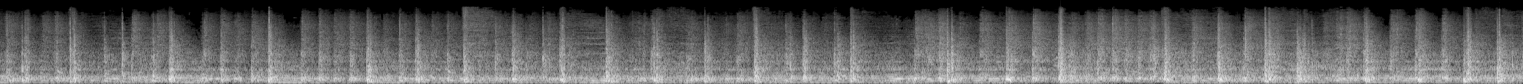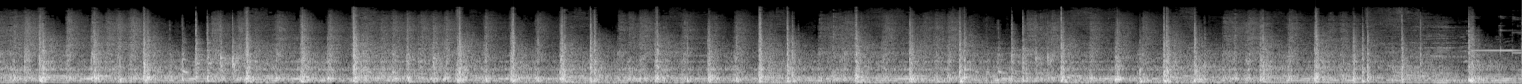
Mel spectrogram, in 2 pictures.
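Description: Marching drum band playing live: bass drums and snare drums beating a dense, continuous rhythm, loud throughout.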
